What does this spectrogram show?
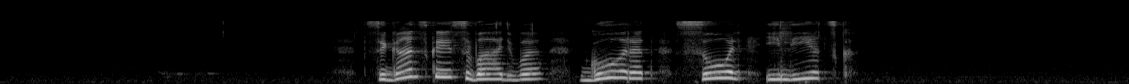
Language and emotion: Russian, positive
